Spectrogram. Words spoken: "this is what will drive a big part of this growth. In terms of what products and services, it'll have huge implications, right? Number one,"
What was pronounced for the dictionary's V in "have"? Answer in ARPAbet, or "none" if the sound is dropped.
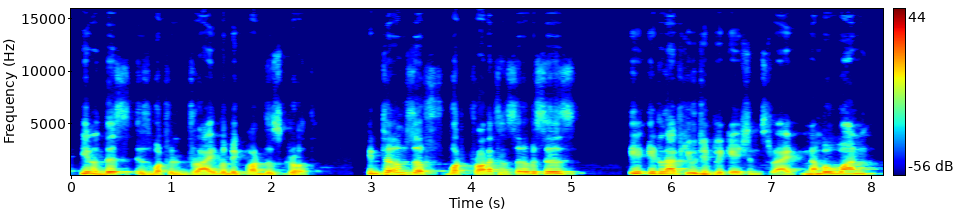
V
